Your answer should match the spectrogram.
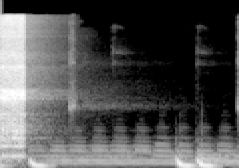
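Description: A Dremel rotary tool grinding into a chicken eggshell with a high whine cuts off suddenly a moment in. Faint background music with soft bass beats follows.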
